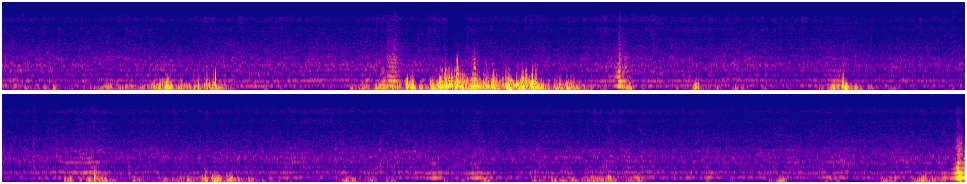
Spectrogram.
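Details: Honey bees buzzing while collecting pollen, low droning hum rising and fading in irregular bursts as insects fly close past, with a loud swell around the middle and quieter passes after.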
